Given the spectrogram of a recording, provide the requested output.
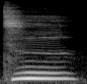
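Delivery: ज buzzed through closed teeth; pinyin z sound. Shown as a demonstration. Teacher showing pinyin z, buzzed ज. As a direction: buzz ज teeth shut. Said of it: "जाल का sound ज".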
